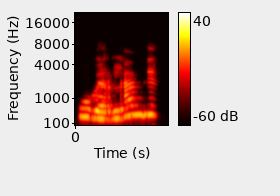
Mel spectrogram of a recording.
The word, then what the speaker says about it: Uberlândia: en la Universidad, me dice doctora si lo pronuncio bien, la Sí, Universidad Federal de Uberlândia, Minas Gerais, sí, así, así.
